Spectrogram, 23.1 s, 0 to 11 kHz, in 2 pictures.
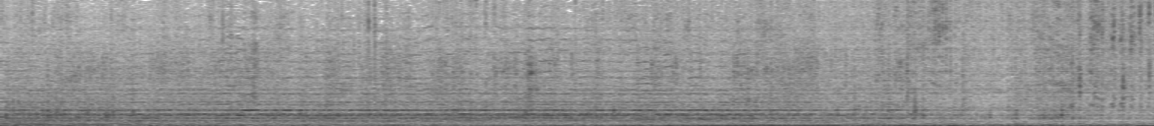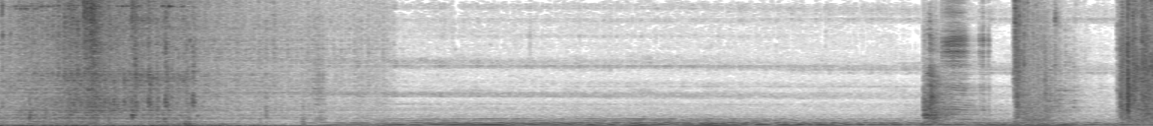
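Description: Dark, eerie droning background music over a steady low rumble. About 15 seconds in, the higher layers drop away, leaving a plainer sustained drone, and two short noisy swells rise near the end.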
